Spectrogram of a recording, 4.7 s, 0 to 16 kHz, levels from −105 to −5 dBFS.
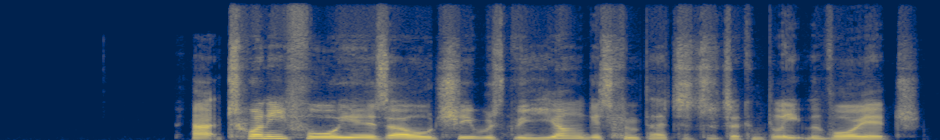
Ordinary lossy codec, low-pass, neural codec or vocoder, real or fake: Opus, 32 kbps; 14.4 kHz; codec, 44.1 kHz, 3.4 kbps, Pupu-Codec; fake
